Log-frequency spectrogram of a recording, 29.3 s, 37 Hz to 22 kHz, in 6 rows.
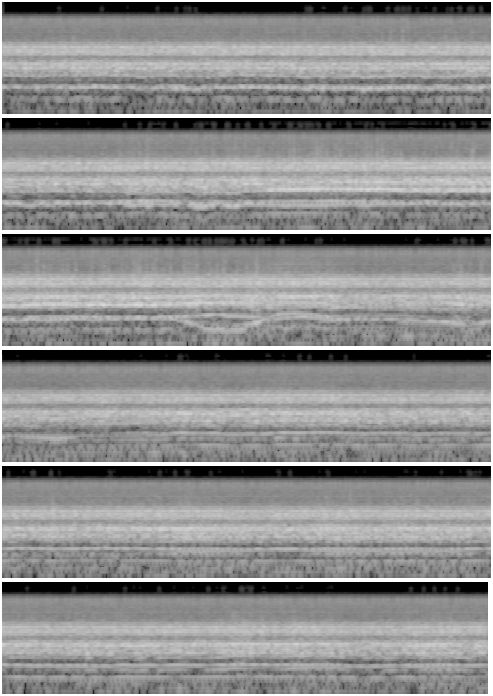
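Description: Blade 350 QX2 quadcopter's four motors and propellers buzzing steadily, heard from the camera on board. The pitch wavers and dips briefly a few times near the middle as the drone manoeuvres.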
